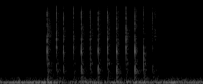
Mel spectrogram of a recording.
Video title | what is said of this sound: Galaxy Note20 - Three Years Later! Full In-Depth Review - Intellitech Mobile | when you tap on it it makes a different sound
